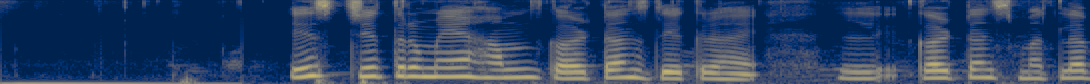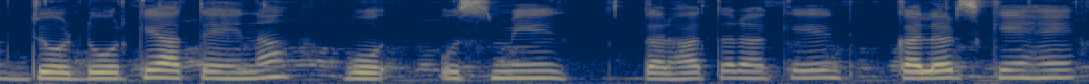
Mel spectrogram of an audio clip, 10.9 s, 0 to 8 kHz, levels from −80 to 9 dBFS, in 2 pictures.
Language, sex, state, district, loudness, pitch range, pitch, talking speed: Hindi, female, Uttar Pradesh, Ghazipur, -21 LUFS, 220-255 Hz, 235 Hz, 140 wpm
